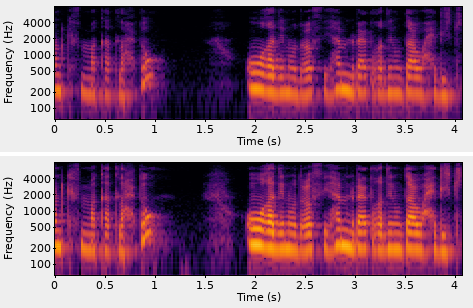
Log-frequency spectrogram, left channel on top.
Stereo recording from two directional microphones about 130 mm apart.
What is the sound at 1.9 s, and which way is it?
A woman's voice, 20° right (ahead or behind).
